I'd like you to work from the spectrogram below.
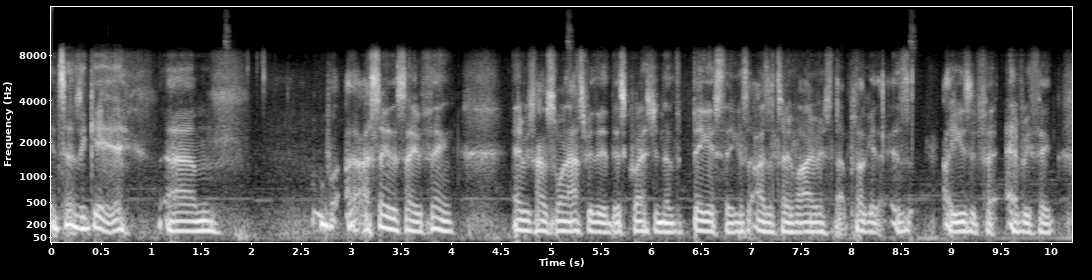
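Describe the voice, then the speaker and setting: Fairly quick speech from a man at medium pitch, with ordinary pitch variation, very even loudness, long and frequent pauses, and noticeable background noise. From North Wales. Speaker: dubstep producer. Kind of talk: interview.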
